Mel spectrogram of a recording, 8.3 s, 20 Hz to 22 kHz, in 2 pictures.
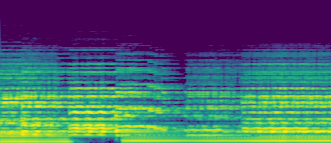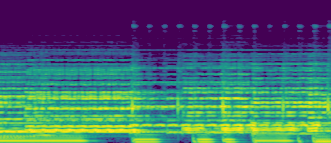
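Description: Eminent 2000 Grand Theatre electronic organ playing sustained chords over long held pedal bass notes. About two seconds before the end, a rhythm with short detached bass notes and a quick ticking beat comes in.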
